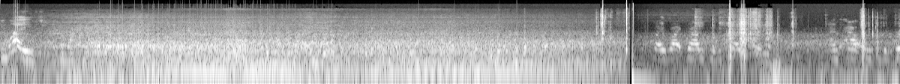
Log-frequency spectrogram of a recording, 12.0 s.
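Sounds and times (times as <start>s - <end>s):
diesel engine drone: 0.0s - 12.0s
train wheels rumbling on rails: 0.4s - 7.8s.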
